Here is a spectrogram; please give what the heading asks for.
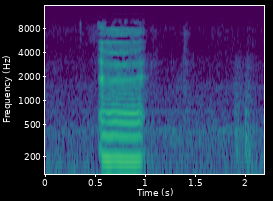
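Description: A single short, loud horn blast from a passing train, steady and buzzy, lasting about half a second, then fading back to a quiet background hum.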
